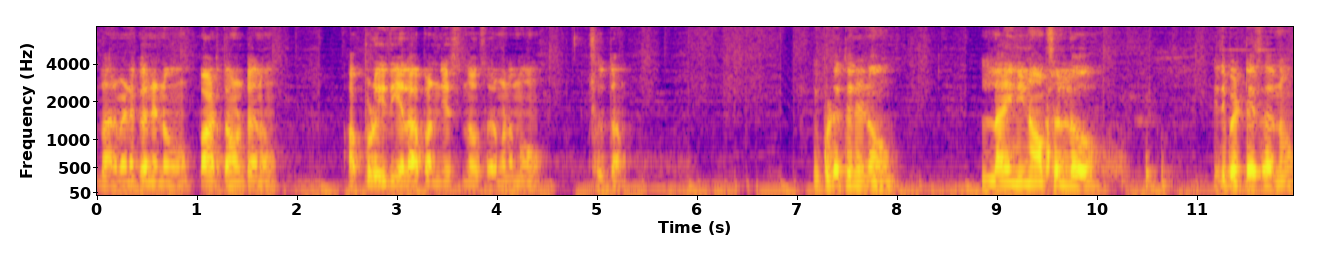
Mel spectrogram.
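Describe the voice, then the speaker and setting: A man's voice: on the low side, bright, forceful tone. A man narrates a casual unboxing and demo as the host, explaining in a repetitive way and mixing in English terms. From India. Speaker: product review host.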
